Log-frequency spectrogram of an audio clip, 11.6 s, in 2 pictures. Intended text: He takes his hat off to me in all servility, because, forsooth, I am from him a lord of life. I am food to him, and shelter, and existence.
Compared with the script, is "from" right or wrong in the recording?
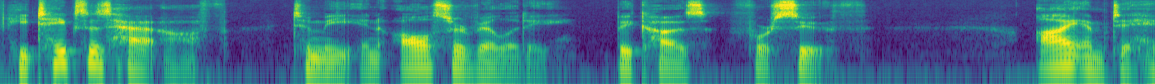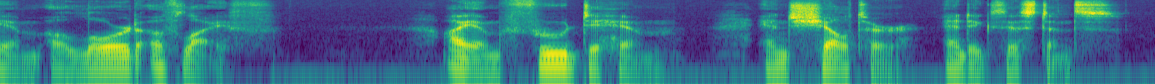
wrong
